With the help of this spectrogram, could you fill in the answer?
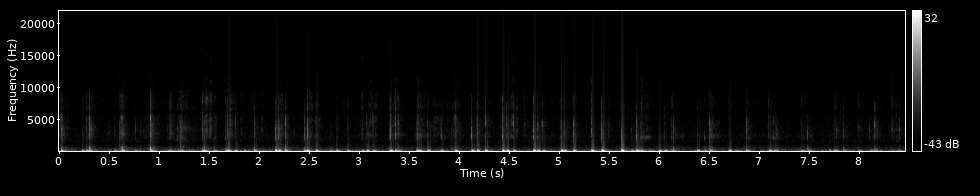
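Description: Fingertips scratch and tap a solid, peanut-shaped cork massage ball held upright. About 45 quick, irregular, soft taps land over the 8.5 seconds, each a dull, low thud with a faint bright scratchy edge and no ring. The sound is dry and muffled.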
